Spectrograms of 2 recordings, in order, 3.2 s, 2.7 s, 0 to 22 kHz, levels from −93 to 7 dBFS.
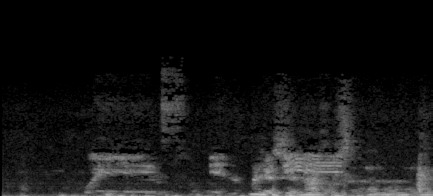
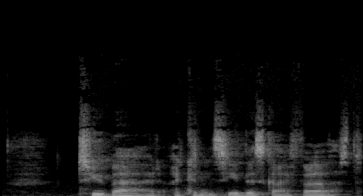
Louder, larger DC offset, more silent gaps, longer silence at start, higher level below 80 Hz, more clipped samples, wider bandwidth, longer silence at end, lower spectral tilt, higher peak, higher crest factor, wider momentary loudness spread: first, -32 LUFS vs -37 LUFS; neither; neither; second, 0.05 s vs 0.6 s; first, -38 dBFS vs -70 dBFS; neither; about the same, 14 kHz vs 14.5 kHz; about the same, 0 s vs 0 s; first, -5 dB/octave vs -3.5 dB/octave; first, -14 dBFS vs -20 dBFS; about the same, 16 dB vs 20 dB; first, 19 LU vs 10 LU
